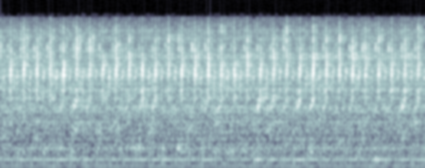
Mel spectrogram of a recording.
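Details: VW Polo Sedan with the CFNA engine, before a decarbonizing treatment meant to cure the knock: light, regular, crisp metallic tick about four times a second over a steady idle; engine knock, cause not pinned down.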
